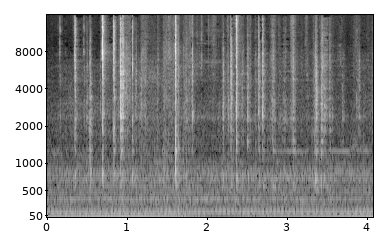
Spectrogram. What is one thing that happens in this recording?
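Wires rustle and click in a metal box.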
